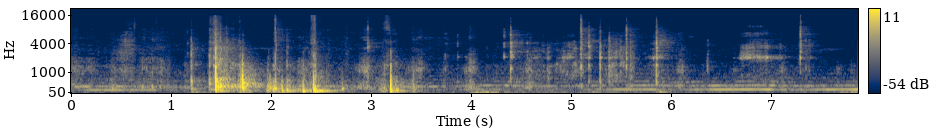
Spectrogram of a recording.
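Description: Close-up chewing and crunching of a dry cornstarch biscuit, loudest about a second in, followed later by light clinks of a metal spoon stirring in a ceramic mug.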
